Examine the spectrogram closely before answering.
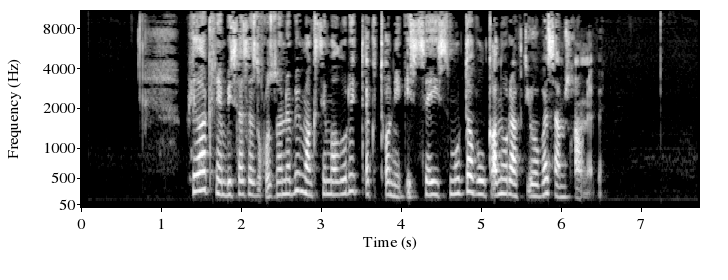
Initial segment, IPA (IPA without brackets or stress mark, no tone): pʰ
